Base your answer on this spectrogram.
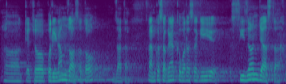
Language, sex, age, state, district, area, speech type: Goan Konkani, male, 30-45, Goa, Ponda, rural, spontaneous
